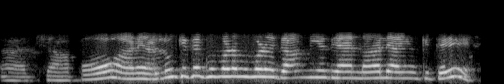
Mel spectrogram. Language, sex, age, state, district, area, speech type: Sindhi, female, 45-60, Maharashtra, Mumbai Suburban, urban, conversation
